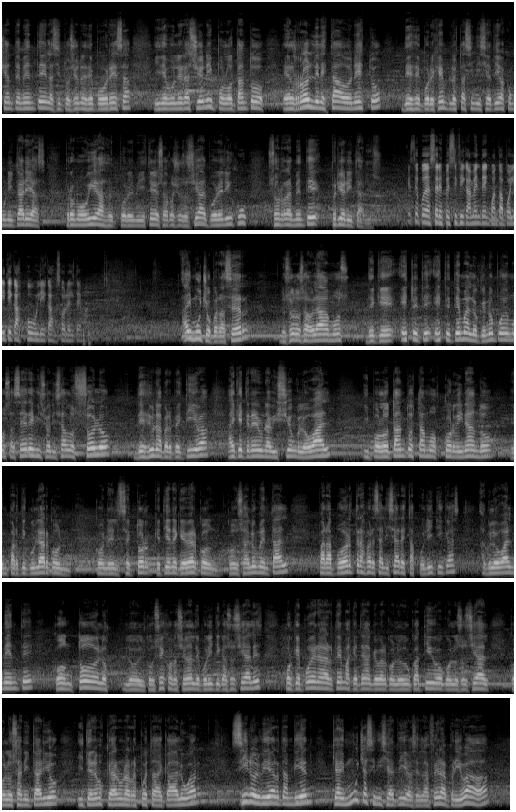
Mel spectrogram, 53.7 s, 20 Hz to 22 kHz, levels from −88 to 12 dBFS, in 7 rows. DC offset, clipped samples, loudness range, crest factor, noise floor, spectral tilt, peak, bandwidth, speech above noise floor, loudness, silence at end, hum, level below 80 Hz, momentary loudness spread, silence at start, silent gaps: under 0.1%; under 0.1%; 4 LU; 20 dB; -49 dBFS; -5 dB/octave; -8 dBFS; 13.5 kHz; 23 dB; -26 LUFS; 0 s; none; -84 dBFS; 10 LU; 0 s; none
